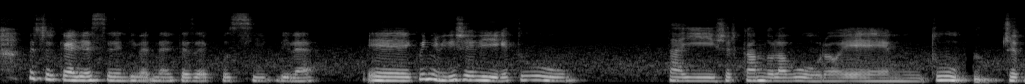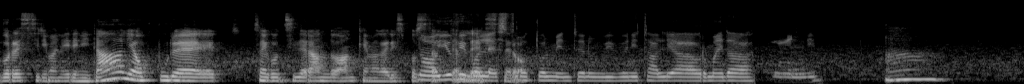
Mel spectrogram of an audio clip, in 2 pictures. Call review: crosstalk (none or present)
present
